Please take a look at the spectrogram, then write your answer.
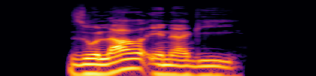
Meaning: solar energy
- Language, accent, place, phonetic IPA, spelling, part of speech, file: German, Germany, Berlin, [zoˈlaːɐ̯ʔenɛʁˌɡiː], Solarenergie, noun, De-Solarenergie.ogg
